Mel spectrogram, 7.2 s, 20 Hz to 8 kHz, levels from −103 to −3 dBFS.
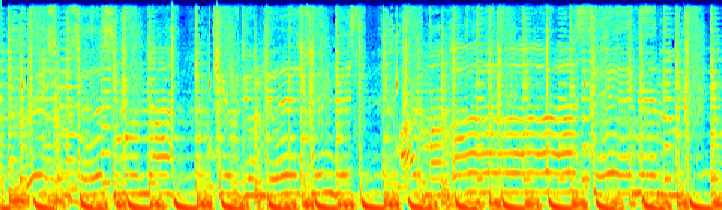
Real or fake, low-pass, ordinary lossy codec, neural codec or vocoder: real; 7.2 kHz; AAC, 48 kbps; none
